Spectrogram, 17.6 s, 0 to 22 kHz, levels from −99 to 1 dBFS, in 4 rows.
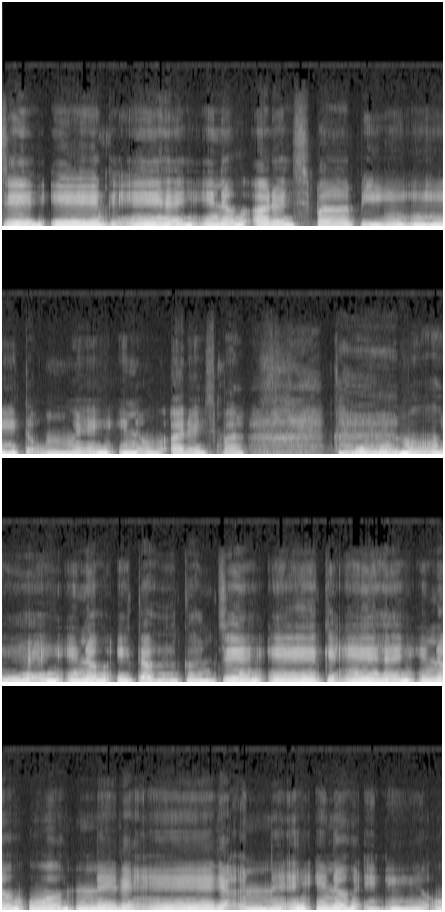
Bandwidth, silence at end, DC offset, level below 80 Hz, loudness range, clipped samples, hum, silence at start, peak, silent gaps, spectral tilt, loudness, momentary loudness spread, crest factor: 11.5 kHz; 0 s; under 0.1%; -60 dBFS; 4 LU; under 0.1%; none; 0 s; -2 dBFS; none; -8 dB/octave; -16 LUFS; 7 LU; 14 dB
